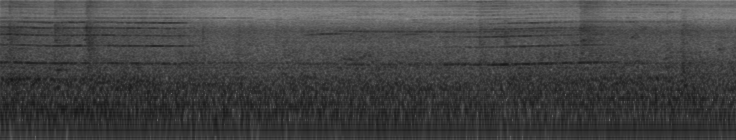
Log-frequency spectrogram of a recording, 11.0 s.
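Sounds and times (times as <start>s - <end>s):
freight train wheels rumbling: 0.0s - 11.0s
high whining wheel squeal: 4.5s - 10.2s.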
